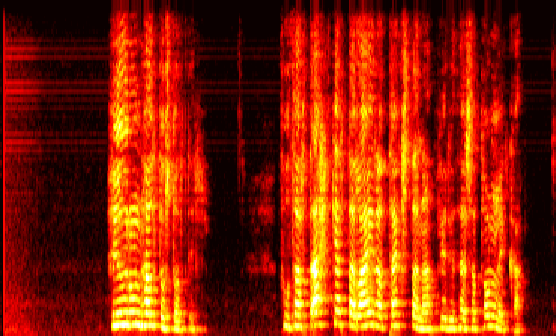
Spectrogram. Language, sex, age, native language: Icelandic, female, 60-69, Icelandic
